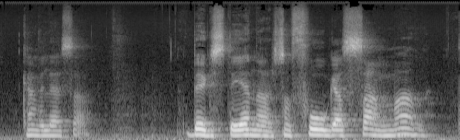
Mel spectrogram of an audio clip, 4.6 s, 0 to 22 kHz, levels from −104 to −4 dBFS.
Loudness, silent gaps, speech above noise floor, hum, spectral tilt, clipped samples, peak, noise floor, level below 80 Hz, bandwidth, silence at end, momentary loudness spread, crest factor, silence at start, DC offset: -24 LUFS; none; 25 dB; none; -5.5 dB/octave; under 0.1%; -8 dBFS; -48 dBFS; -50 dBFS; over 20 kHz; 0.15 s; 13 LU; 16 dB; 0.25 s; under 0.1%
